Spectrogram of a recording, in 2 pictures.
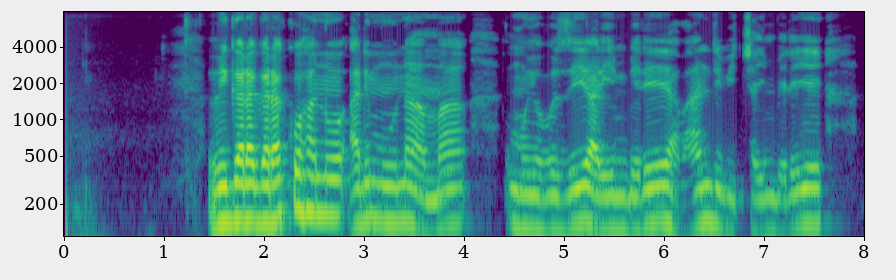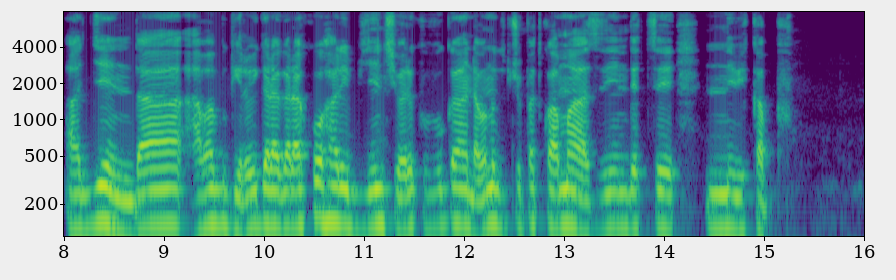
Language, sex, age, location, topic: Kinyarwanda, male, 25-35, Huye, health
